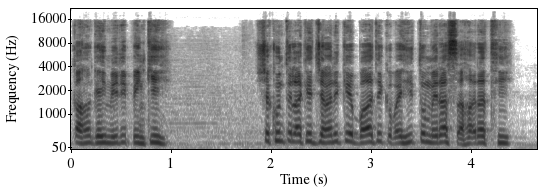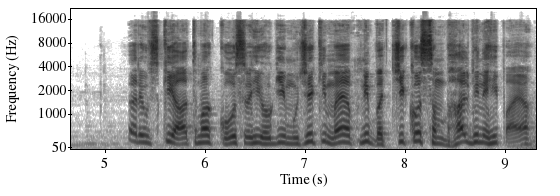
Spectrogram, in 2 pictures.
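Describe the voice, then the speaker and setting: A man voicing a grieving village father searching for his daughter in a cartoon story, distraught and pleading, over soft music. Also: high-pitched, normal speed, lightly acted.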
